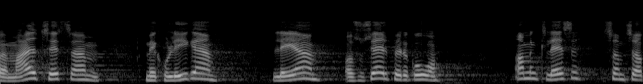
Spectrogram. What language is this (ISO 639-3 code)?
dan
